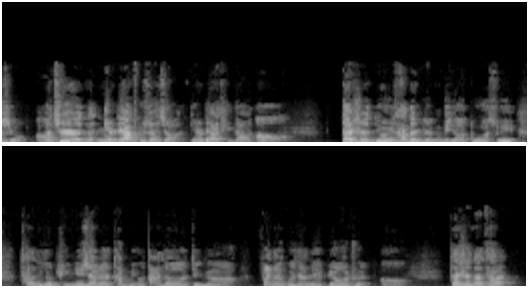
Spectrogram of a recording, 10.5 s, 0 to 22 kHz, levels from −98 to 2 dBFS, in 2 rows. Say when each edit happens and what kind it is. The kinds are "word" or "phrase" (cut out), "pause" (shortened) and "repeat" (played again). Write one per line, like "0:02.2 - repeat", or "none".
none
